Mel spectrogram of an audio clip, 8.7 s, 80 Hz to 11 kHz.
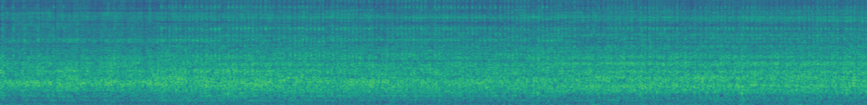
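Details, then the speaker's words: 1960s Remco Tiger Cat toy Jeep gear drive after repair of a damaged gear, on high speed with tension put on the tire: a steady, even whir with no skipping clicks. It pulls strong with good tooth engagement; normal gear drive running. "Sounds good. Doesn't skip. Pulls nice and strong. Feels like I got good tooth engagement."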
